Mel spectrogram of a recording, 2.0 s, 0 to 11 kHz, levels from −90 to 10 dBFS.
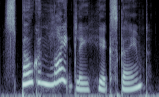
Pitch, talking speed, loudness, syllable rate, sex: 280 Hz, 120 wpm, -15 LUFS, 4.3 syllables/s, female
